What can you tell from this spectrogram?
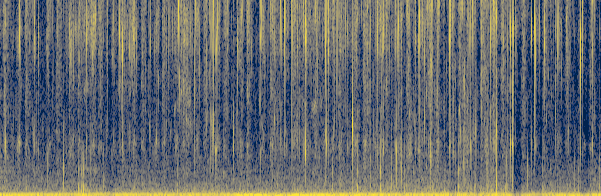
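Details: Persian cats eating up close: scattered crunchy bites and ticking chewing noises, a little louder around the middle, set against a continuous low drone.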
